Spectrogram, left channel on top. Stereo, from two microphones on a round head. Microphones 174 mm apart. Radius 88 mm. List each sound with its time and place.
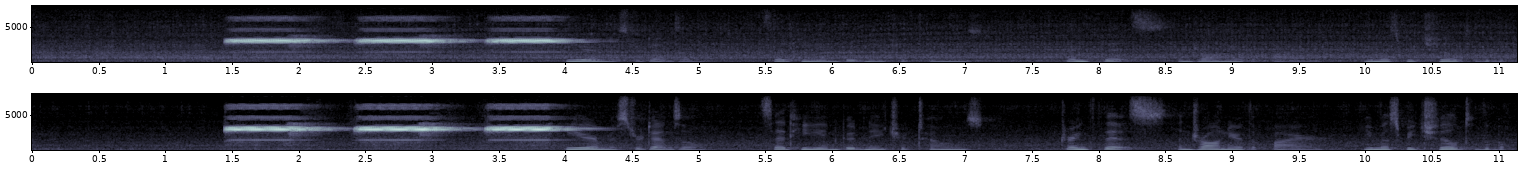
1.4 s a fire alarm: 45° right (ahead or behind), 1.5 m
4.0 s a woman speaking: 50° right (ahead or behind), 0.6 m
